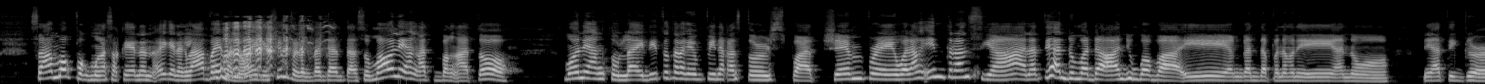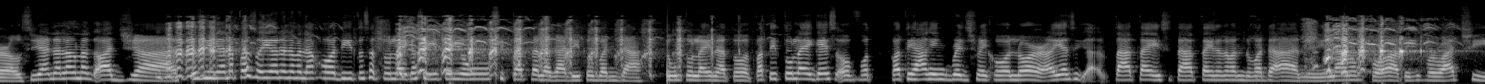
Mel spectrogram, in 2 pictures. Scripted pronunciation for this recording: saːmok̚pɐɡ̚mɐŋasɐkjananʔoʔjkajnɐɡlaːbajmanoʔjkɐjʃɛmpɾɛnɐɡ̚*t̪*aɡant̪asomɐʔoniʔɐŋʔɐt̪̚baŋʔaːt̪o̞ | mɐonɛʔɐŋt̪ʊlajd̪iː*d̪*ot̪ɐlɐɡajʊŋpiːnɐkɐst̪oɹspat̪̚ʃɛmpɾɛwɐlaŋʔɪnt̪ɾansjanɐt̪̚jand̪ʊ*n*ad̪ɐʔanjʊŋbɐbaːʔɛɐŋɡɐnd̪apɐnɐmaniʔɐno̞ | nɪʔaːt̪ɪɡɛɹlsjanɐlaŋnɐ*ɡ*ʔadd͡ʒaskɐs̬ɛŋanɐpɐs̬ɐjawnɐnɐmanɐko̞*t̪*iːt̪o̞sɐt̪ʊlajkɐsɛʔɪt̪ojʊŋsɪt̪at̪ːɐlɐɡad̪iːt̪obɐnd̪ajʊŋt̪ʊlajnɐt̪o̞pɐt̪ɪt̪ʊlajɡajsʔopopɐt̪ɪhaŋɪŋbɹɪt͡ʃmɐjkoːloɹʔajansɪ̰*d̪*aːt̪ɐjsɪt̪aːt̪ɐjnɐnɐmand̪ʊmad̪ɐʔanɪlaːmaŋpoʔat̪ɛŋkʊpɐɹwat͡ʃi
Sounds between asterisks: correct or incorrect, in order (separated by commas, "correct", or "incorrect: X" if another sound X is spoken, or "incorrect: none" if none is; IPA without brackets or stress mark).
incorrect: d̪, incorrect: t̪, incorrect: m, correct, incorrect: d̪, incorrect: t̪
